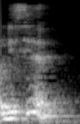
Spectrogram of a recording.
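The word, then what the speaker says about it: Lisieux: Santa Teresita de lié que se escribe lice pero licer francesa jovencita padecía de muchos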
